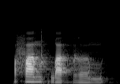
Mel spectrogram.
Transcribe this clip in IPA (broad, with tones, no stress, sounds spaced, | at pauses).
f a˧ n k w a˨˩ t̚ ɣ ə̤˨˩ m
